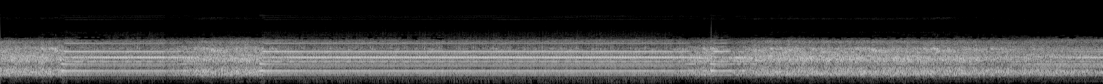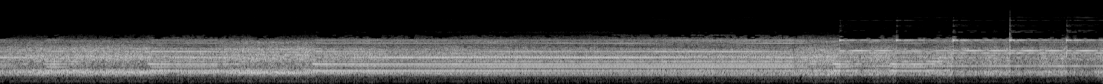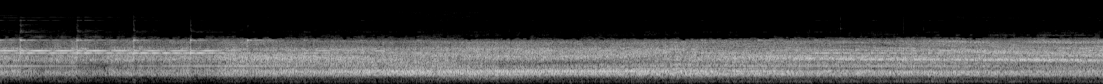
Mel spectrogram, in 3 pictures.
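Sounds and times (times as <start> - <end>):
locomotive bell ringing: 2.6 - 7.6, 12.4 - 13.4, 14.1 - 33.0.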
